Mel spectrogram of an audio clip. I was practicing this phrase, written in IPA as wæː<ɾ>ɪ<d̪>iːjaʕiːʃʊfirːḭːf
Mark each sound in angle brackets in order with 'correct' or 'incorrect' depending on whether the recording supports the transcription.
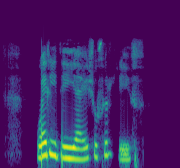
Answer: incorrect: l, correct

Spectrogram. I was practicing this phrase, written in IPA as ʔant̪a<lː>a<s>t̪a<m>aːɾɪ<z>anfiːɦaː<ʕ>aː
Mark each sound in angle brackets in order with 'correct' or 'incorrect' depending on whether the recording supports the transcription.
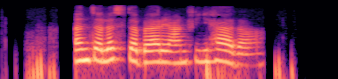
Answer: incorrect: l, correct, incorrect: b, incorrect: ʕ, incorrect: ð

